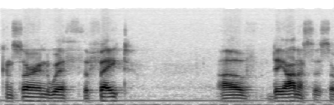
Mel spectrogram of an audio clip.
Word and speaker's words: Dionysus: Dionysus.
